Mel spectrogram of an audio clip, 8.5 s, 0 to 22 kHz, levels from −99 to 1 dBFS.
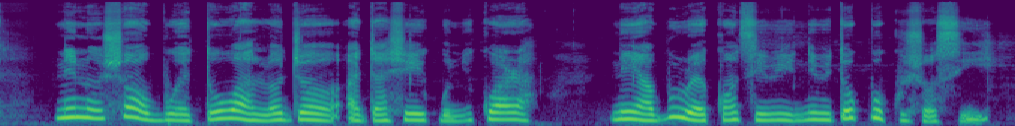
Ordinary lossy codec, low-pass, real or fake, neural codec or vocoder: none; none; real; none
